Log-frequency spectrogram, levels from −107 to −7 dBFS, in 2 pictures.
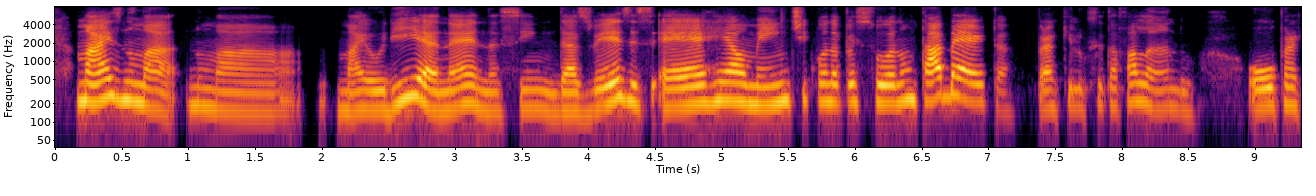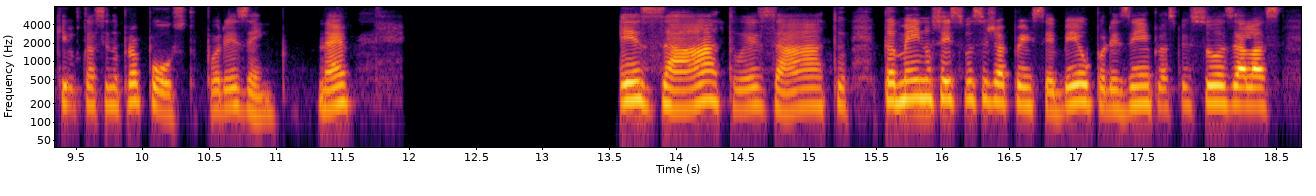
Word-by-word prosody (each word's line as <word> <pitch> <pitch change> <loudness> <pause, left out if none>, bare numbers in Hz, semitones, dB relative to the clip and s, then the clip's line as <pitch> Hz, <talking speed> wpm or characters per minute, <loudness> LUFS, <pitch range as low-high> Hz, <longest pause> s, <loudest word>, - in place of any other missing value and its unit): mas 225 +3 +5
numa 195 -8 0
numa 155 -5 -9 0.3
maioria, 165 - +1
né, 170 +6 0
assim, 160 +1 -11
das 155 -1 -1
vezes 210 +5 +2
é 185 +3 +3
realmente 215 0 +1
quando 220 -1 -3
a 210 - -2
pessoa 205 -1 +1
não 230 +3 -1
tá 225 -1 +6
aberta 215 - +3 0.2
para - - -2
aquilo 170 +1 -13
que - - -24
você 195 - -13
tá 185 -1 -11
falando, 175 -7 -6 0.4
ou 180 +2 +1
para 195 0 -6
aquilo 185 +1 -8
que 170 - -31
tá 190 - -7
sendo 185 0 -9
proposto, 180 -8 -4
por 165 +1 -8
exemplo, 160 -7 -8 0.2
né. 190 +5 0 2.0
Exato 205 -2 +2
exato. 180 +1 -5 0.2
Também 230 +2 +3
não 245 - +2
sei 235 0 +1
se - - -11
você 235 0 -5
já 215 -2 0
percebeu 200 0 0
por 180 -3 -9
exemplo 190 +3 -4
as 175 - -11
pessoas 200 +1 0
elas, 190 -1 +7
190 Hz, 150 wpm, -24 LUFS, 170-215 Hz, 2.0 s, elas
